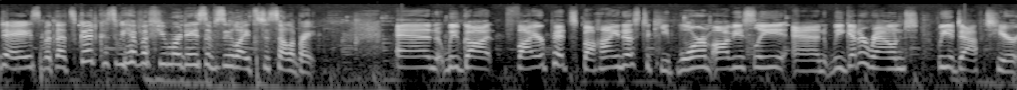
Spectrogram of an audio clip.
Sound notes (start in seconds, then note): none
